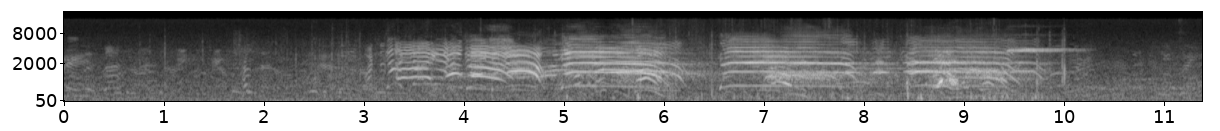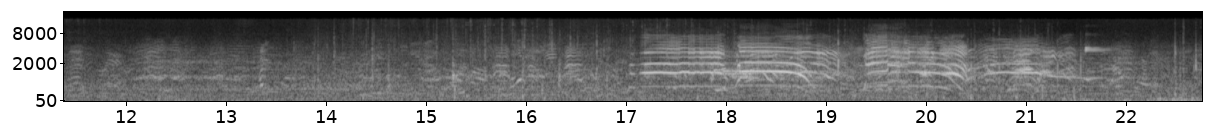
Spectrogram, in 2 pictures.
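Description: Young, high-pitched voices shouting on a youth football sideline, in two loud bouts: one a few seconds in and another near the end. Quieter outdoor background noise lies between the bouts.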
